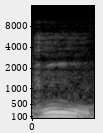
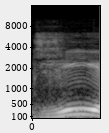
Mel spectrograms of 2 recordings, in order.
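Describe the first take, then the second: First: It starts with a hard g sound. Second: It starts with a soft j sound. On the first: The name matches the sound the letter makes. The speaker calls it right. "Since it's not jazz, it's gas, I decided that it should be called ghee" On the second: The name does not match the sound the letter makes. The speaker calls it wrong. "when you pronounce it G, it reminds me of the dance, jazz"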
